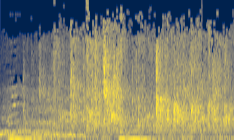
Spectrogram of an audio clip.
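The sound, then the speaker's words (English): Audience applause at a Sunday church gathering: dense, steady clapping from many hands that fills the whole three seconds at an even, fairly loud level, with a couple of brief voiced tones rising out of the crowd. “But also really fun to be able to say, so I wasn't fishing for applause like that.”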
